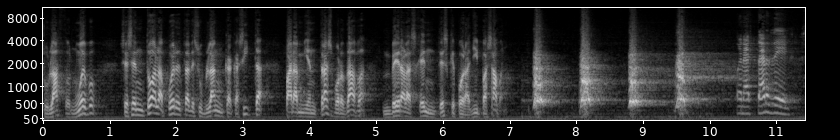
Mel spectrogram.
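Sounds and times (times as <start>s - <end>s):
speech: 0.0s - 7.4s, 10.4s - 11.4s
dog barking: 7.3s - 10.4s.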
